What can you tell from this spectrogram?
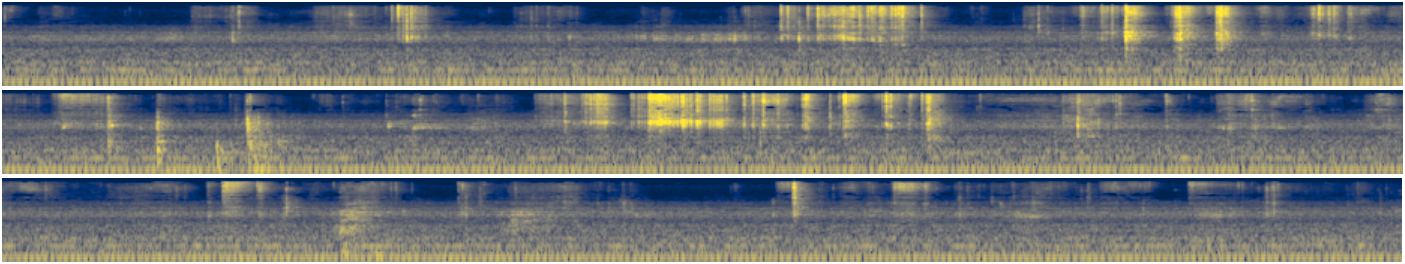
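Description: A person biting and chewing raw sugarcane and sucking the juice from its fibres, with scattered short wet crunches and clicks, over a steady low hum.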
